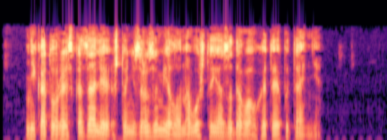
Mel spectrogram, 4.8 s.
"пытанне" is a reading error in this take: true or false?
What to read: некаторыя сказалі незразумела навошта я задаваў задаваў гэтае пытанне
false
